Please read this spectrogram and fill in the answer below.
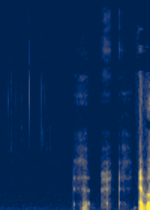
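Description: A pause of silence, then a few soft mouth clicks from a speaker about to talk, and the word "ever" spoken just before the end.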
